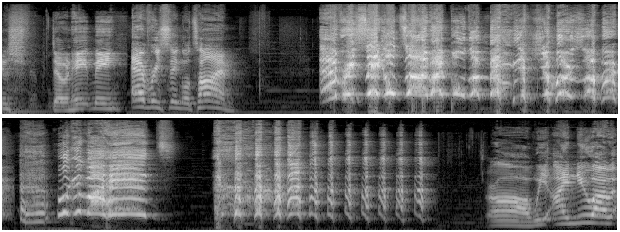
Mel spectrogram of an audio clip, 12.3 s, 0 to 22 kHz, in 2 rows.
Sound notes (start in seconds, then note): 8.3 laughs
